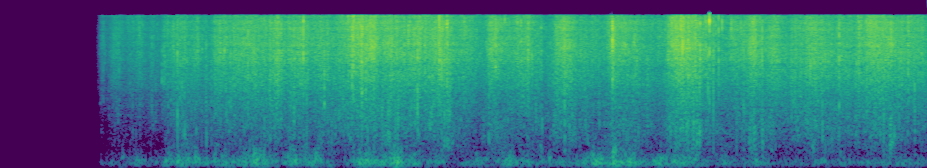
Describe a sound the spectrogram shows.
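Footsteps swish through tall dry grass.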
